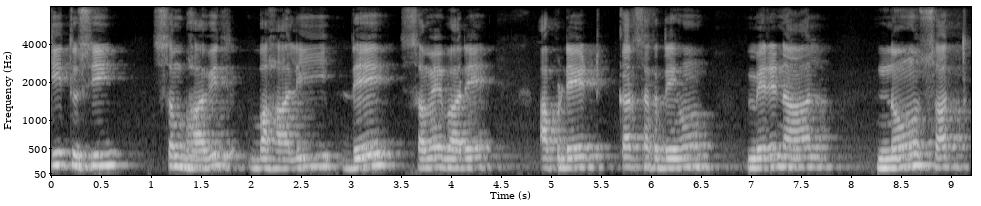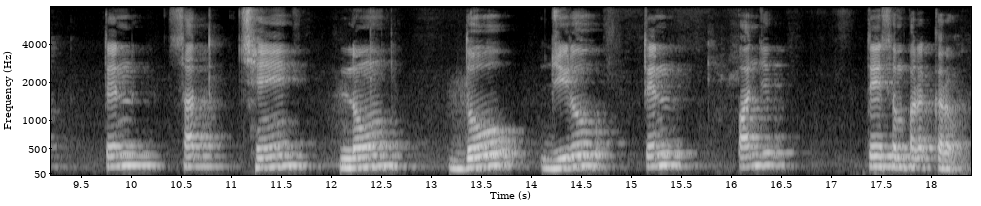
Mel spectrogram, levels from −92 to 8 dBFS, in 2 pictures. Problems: none marked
